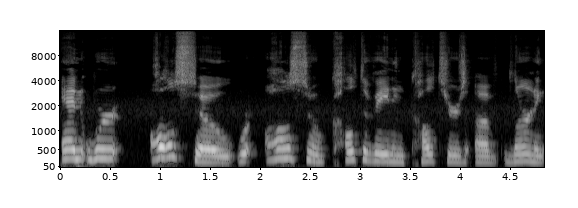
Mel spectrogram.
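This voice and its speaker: A woman talks at a fairly slow pace in a medium pitch with lively intonation. The sound is dry and close, with no echo. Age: 60s. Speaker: nonprofit conflict consultant. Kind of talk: podcast interview. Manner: halting.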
